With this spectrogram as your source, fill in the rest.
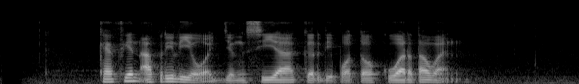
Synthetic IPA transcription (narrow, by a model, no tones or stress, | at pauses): kɛfinʔa̰pɾilio̰d͡ʒɨŋsiakɨrdipɔt̪ɔkuwart̪awa̰n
